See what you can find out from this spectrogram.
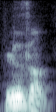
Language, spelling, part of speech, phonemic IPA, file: French, levain, noun, /lə.vɛ̃/, Fr-levain.ogg
- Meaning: 1. sourdough 2. leaven (any agent used to make dough rise)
